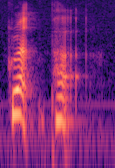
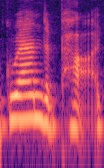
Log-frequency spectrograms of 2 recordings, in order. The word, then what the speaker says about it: grandpa: 在这段对话当中呢，首先我们看一下第一个单词 grandpa。 grandpa 它当中明显有一个完全失去爆破，所以大家不要读成 grandpa，这样真的很难听。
